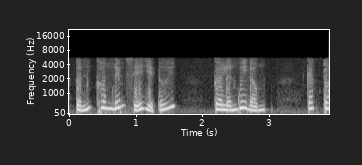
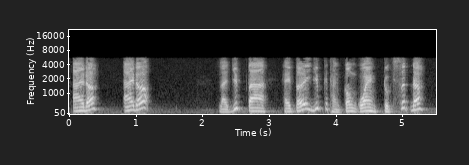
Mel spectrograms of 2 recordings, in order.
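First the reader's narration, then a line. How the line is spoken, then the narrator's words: Raised shouting voice. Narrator (Vietnamese): Sát Hợp Đài cao giọng quát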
